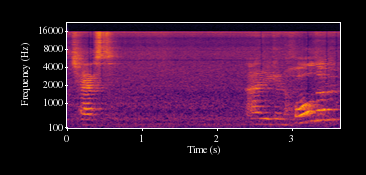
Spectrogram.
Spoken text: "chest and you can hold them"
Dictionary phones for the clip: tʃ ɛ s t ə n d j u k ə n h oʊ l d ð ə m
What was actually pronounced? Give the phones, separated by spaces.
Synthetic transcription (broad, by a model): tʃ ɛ s t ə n j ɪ k ə n h oʊ l d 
